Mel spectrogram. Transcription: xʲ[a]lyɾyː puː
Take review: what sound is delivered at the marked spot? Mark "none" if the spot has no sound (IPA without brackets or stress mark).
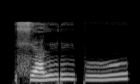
a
